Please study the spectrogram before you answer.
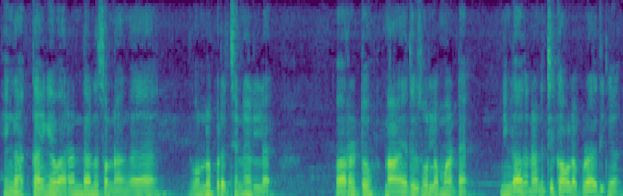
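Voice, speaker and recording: A performer voicing a sly, scheming young man in a cartoon comedy, smooth-talking and full of false kindness. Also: mid-range voice, level tone, fast talker, close to an everyday voice.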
